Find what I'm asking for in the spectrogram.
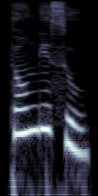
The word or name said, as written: ತಂಗಿಸು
